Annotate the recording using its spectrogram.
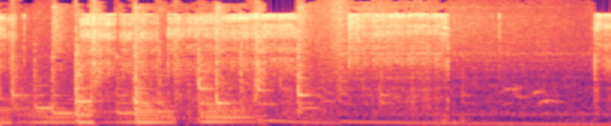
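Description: Background music with plucked melodic notes. In the second half, a steady crackling hiss from a stick-welding arc on steel sits under the music.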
